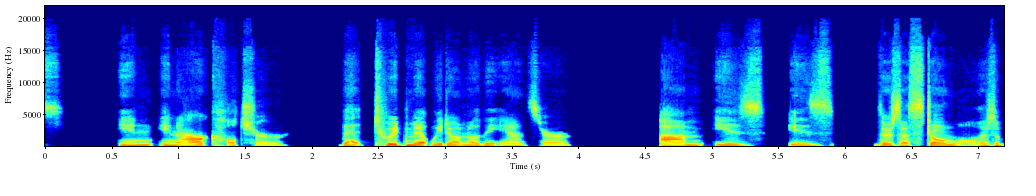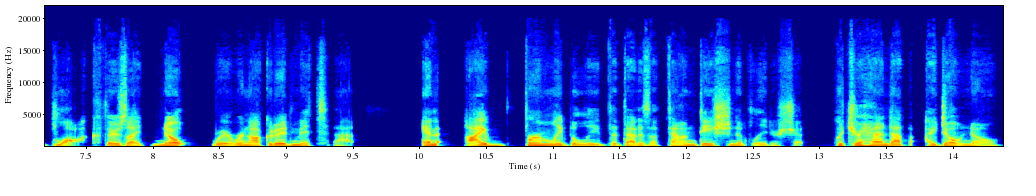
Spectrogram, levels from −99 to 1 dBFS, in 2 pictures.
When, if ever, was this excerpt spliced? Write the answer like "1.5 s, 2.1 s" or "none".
none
